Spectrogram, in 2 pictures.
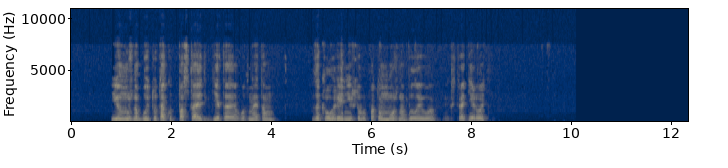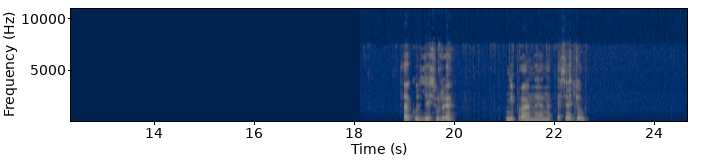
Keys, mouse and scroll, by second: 1.3-1.9 scroll up 3, 1.9-3.0 scroll down 2, 5.1 e, 6.9 e, 8.3 e, 9.7-13.7 typing, 16.0 e, 18.2 shift+middle click, 20.1 ctrl+z, 20.6 ctrl+z, 20.9 ctrl+z, 21.4 ctrl+z, 21.8 ctrl+z, 22.6 ctrl+z.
